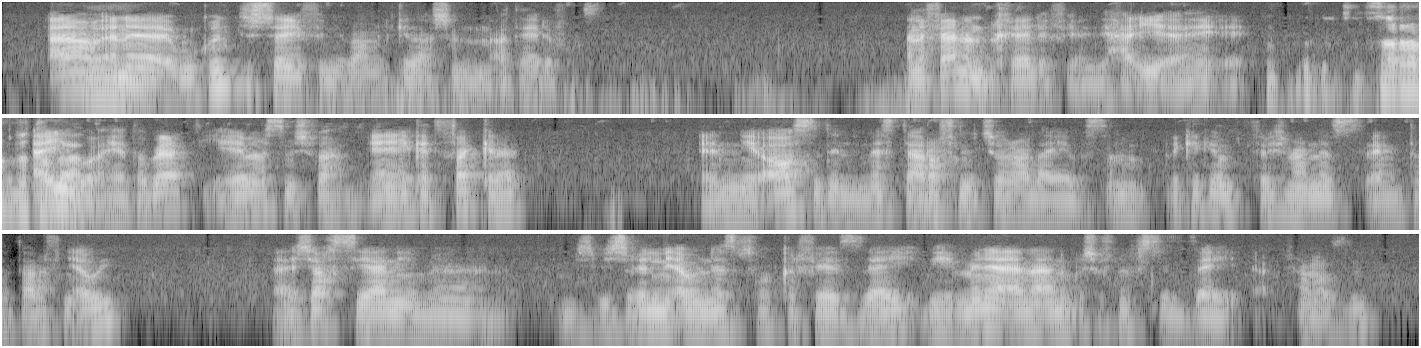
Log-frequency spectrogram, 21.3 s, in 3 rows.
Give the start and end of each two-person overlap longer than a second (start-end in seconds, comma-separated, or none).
none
